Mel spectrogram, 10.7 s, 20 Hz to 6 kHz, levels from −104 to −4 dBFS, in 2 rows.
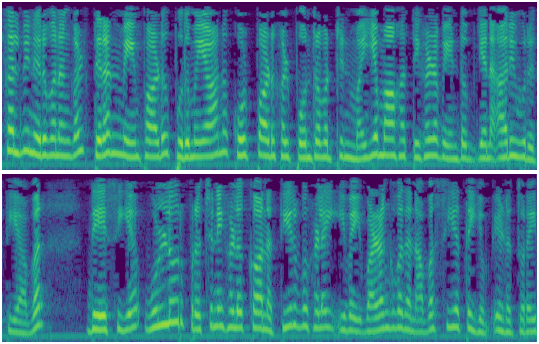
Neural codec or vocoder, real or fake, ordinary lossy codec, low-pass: none; real; none; 5.4 kHz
